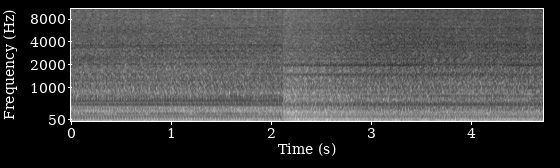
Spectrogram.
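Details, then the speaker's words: Camry after throttle body cleaning for rough idle and morning stalling (possible carbon buildup): started after a second attempt with white smoke from cleaner burning off, now idling steadily and evenly with no stumbling. "Alright, so as you saw, everything started pretty seamlessly."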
